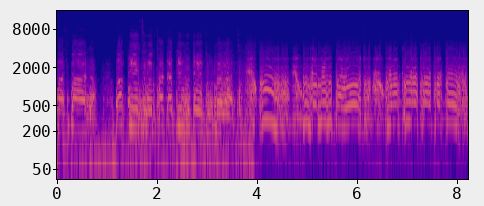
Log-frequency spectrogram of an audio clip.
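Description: A man calling out in a local language into a microphone, amplified through a vehicle-mounted loudhailer, with a radio-like quality. A low rumble runs under the voice and stops abruptly about four seconds in.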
